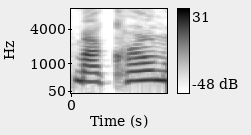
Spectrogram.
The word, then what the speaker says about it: Macron: Am I saying that right? Macron. – Nice.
